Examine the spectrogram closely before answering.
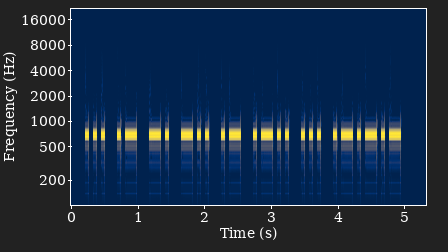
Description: Morse code, heard as a keyed tone, about 21 wpm, 700 Hz. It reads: SANDALS.
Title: All-Age Appropriate Jokes - 20wpm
